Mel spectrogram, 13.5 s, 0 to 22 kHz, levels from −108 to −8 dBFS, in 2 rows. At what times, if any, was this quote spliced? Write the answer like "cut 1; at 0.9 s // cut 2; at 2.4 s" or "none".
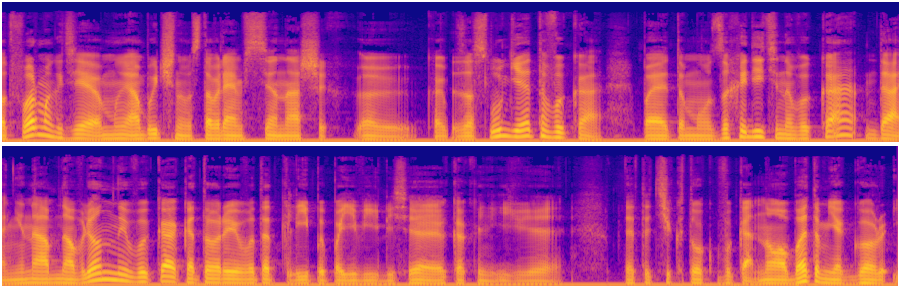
cut 1; at 3.3 s // cut 2; at 8.8 s // cut 3; at 12.1 s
